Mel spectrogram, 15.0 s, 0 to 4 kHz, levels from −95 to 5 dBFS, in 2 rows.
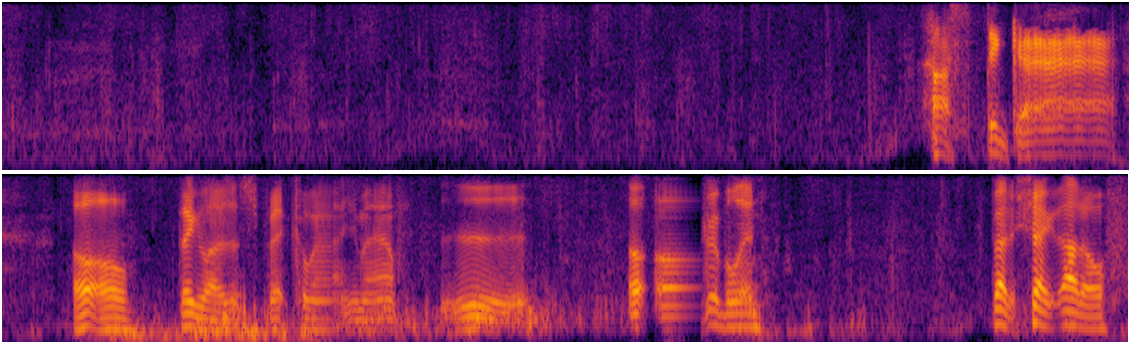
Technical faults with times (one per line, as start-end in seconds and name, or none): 7.86-7.89 short concealed packet loss
9.61-9.74 burst of packet loss
11.94-12.19 long network dropout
